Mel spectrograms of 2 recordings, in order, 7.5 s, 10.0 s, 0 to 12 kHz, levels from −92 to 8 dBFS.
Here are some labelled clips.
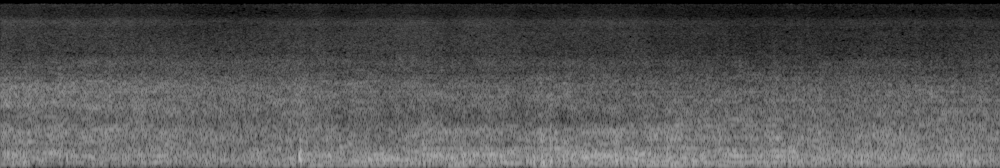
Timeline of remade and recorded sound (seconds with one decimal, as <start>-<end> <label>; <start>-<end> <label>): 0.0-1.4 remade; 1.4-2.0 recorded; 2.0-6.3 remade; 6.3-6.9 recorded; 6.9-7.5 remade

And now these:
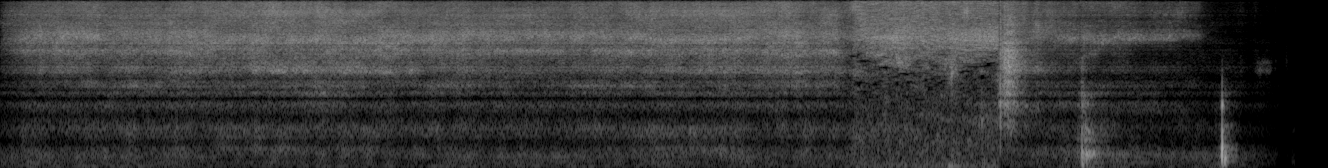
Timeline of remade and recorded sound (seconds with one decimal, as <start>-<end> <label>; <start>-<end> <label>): 0.0-6.4 remade; 6.4-7.5 recorded; 7.5-10.0 remade

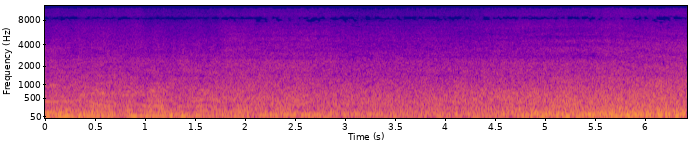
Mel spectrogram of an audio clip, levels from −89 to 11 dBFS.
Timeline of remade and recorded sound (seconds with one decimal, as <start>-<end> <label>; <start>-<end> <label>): 0.0-2.1 remade; 2.1-6.4 recorded

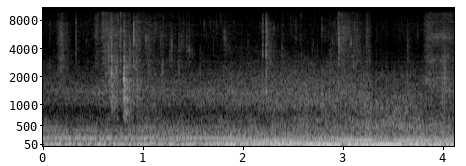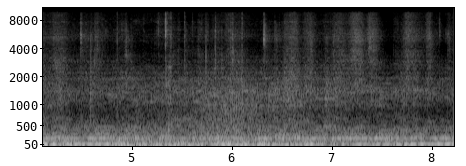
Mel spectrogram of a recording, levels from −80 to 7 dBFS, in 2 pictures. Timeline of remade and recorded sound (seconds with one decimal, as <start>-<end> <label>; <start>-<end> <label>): 0.0-3.9 recorded; 3.9-8.2 remade

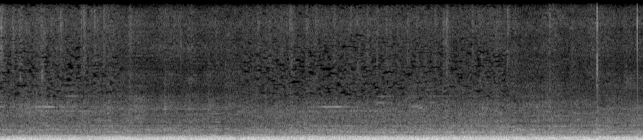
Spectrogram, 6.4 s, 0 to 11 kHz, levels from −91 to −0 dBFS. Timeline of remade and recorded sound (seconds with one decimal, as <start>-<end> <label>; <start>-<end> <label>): 0.0-1.2 recorded; 1.2-2.4 remade; 2.4-5.1 recorded; 5.1-6.4 remade

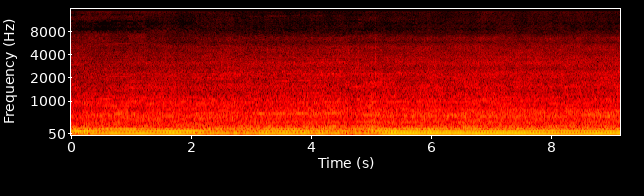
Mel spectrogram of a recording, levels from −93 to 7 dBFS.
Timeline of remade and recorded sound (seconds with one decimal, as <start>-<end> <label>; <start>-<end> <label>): 0.0-2.1 remade; 2.1-4.6 recorded; 4.6-9.2 remade

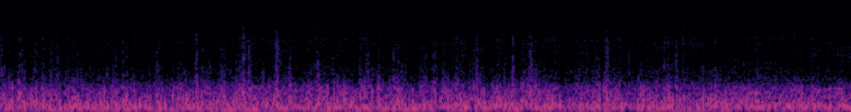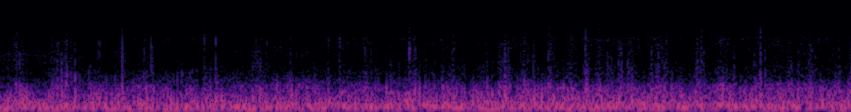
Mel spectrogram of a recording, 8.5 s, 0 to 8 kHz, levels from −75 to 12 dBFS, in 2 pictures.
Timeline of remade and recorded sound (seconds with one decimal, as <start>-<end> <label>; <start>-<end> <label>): 0.0-3.4 recorded; 3.4-6.0 remade; 6.0-8.5 recorded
